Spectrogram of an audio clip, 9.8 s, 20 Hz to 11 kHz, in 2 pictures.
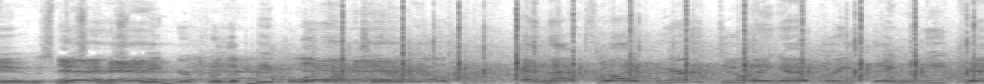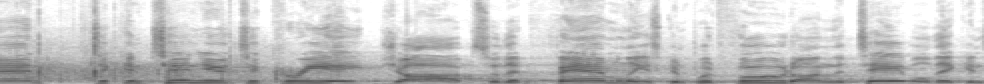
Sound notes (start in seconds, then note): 4.8 some Applause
